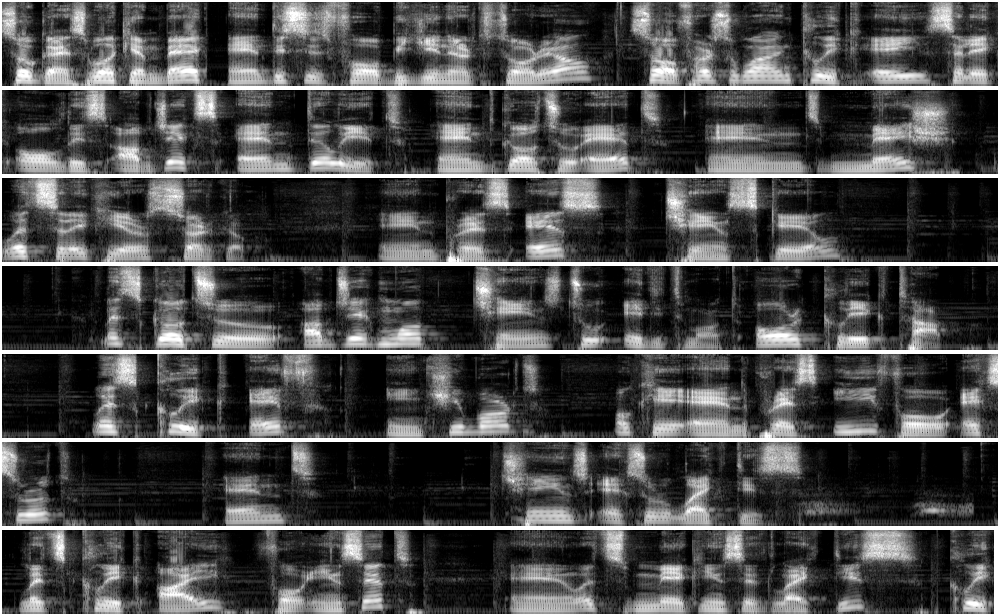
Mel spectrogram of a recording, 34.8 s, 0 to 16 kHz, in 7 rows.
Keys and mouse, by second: 4.2 a, 6.6 Delete, 7.9-10.9 drag, 12.6 s, 16.3-20.0 drag, 21.9 f, 25.2 e, 29.7 click, 30.8 i.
